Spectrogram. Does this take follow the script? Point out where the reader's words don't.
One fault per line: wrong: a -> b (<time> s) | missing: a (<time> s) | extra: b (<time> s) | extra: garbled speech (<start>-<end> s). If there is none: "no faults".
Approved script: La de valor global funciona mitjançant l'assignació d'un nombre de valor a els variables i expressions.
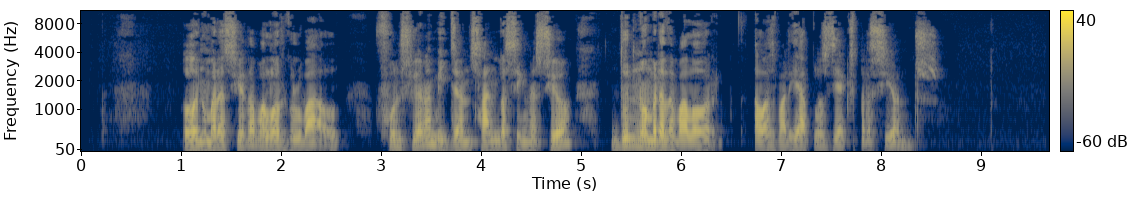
extra: numeració (1.2 s)
wrong: els -> les (6.9 s)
